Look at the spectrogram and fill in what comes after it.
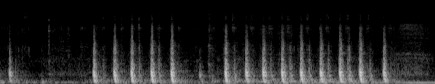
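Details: Lada Priora with a loose heater core knocking in quick hollow runs against its plastic housing. The fix is a new heater core wrapped in sticky tape so it no longer touches the housing or rattles.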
